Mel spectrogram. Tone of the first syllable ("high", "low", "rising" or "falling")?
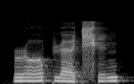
rising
